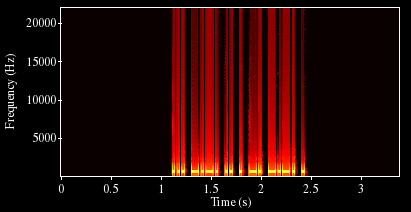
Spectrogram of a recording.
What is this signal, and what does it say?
Morse code, heard as a keyed tone, about 50 wpm, 700 Hz. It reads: SCIENCE
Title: Top 500 Words Repeated 50wpm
